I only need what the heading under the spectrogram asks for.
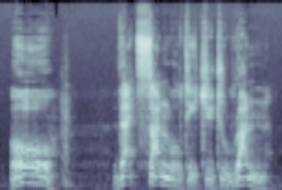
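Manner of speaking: hoarse, rough dog voice. Reading a story aloud, voicing the dog talking to the snowman in a rough, hoarse dog voice. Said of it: "Much rougher, hoarser voice".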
